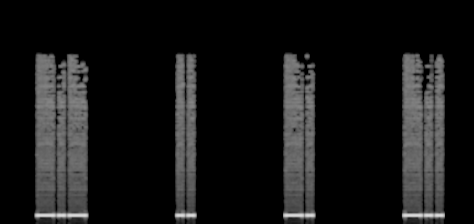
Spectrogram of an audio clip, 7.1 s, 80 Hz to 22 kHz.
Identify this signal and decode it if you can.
Morse code, heard as a keyed tone, about 15 wpm, spaced as for 5 wpm, 1000 Hz. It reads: KIND
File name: qotdfiles / 5wpm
